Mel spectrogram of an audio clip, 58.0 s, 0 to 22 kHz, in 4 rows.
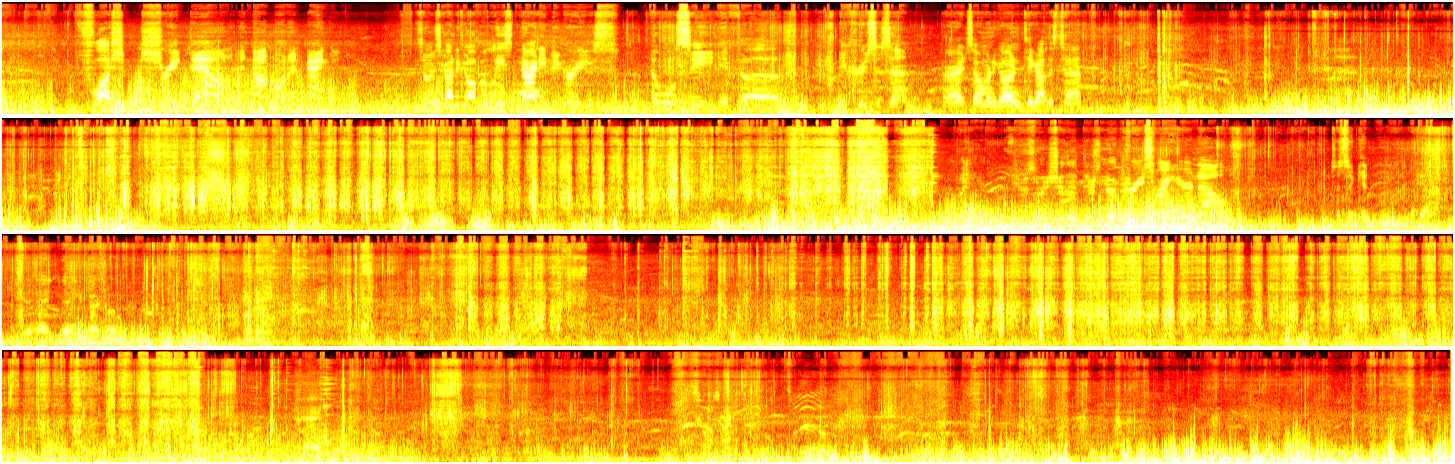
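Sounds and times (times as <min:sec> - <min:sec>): tool scraping under shingle: 0:04.0 - 0:08.9, 0:10.2 - 0:27.9, 0:28.5 - 0:49.9.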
